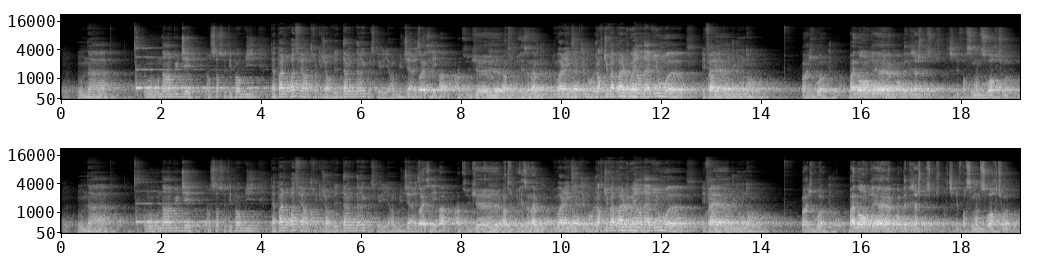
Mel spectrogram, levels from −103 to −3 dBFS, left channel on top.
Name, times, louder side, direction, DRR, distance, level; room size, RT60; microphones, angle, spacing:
voice 1, 0.3-0.9 1.6-7.5 9.8-14.1, equal, 5° left, 4 dB, 0.5 m, -25 dB
sound 1, 1.5-5.6, left 4 dB, 70° left, 0.9 m, -33 dB
voice 2, 7.1-9.6 10.1-10.7 11.1-11.4 12.9-13.4 14.8-15.3 15.7-17.4 17.6-18.9, equal, 35° right, 4 dB, 1.4 m, -22 dB
12.5 x 12.0 x 7.1 m, 2.5 s
head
